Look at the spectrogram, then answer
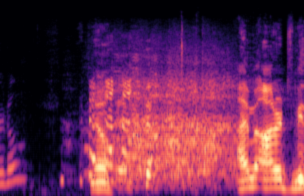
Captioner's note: laughter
